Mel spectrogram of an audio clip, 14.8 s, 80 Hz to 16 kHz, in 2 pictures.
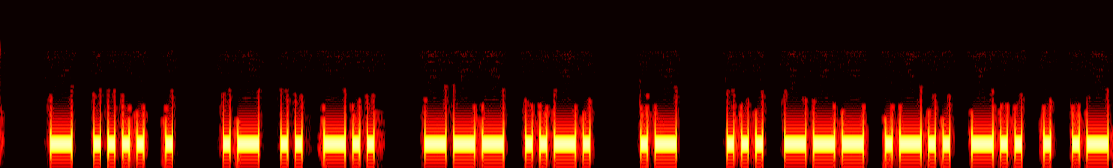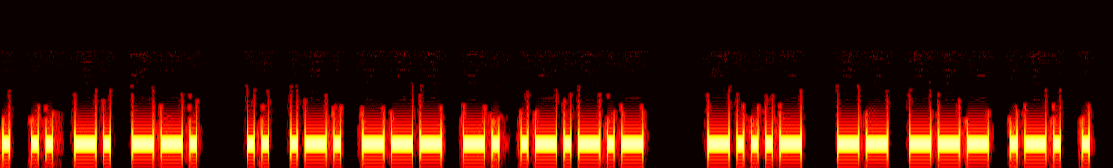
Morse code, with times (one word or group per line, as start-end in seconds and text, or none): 0.3-1.2 THE
1.5-2.5 AID
2.8-3.9 OF
4.3-4.5 A
4.8-8.7 SOLDERING
9.1-11.7 IRON.
12.1-12.8 <BT>
13.0-14.7 MORE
